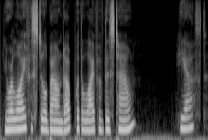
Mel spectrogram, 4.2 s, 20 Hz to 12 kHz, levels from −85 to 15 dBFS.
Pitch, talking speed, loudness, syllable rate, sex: 215 Hz, 200 wpm, -15 LUFS, 4.6 syllables/s, female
